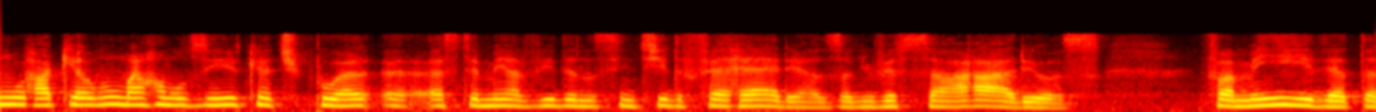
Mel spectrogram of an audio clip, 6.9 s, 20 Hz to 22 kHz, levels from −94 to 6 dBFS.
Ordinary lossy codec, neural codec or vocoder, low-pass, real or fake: none; codec, 16 kHz in and 24 kHz out, 0.6 kbps, FocalCodec, streaming, 4096 codes; 7.2 kHz; fake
